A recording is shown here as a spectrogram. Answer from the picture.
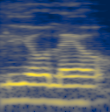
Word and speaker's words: Leal: Like, you know, it's like Lee, but they wanted to make it more Spanish, so it's like Leo. And so not Leal, like some of these people. I heard people butcher the name Leal. No, Angelo Leal. It's not Leal. It's Leo, whichever one.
